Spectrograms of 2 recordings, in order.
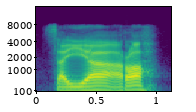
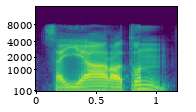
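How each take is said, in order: First: The word ends with a soft h sound. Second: The word ends with a t and -un. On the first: The word stands alone at a stop. "kalau mati dibacanya dengan seperti ha" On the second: The word is joined to what follows. "Kalau disambung, kita sebut, kita baca taknya"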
